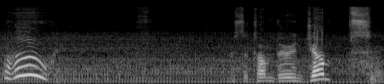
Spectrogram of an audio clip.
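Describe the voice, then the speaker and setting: A fairly high-voiced man talks from inside a motorcycle helmet, caught on a helmet mic. He keeps up a whooping, laughing commentary while he rides a dirt trail outdoors. Faint engine and wind noise runs under his voice. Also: wildly swooping pitch, very slow. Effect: talking inside a motorcycle helmet. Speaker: dirt bike rider filming his ride. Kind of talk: casual commentary while riding.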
